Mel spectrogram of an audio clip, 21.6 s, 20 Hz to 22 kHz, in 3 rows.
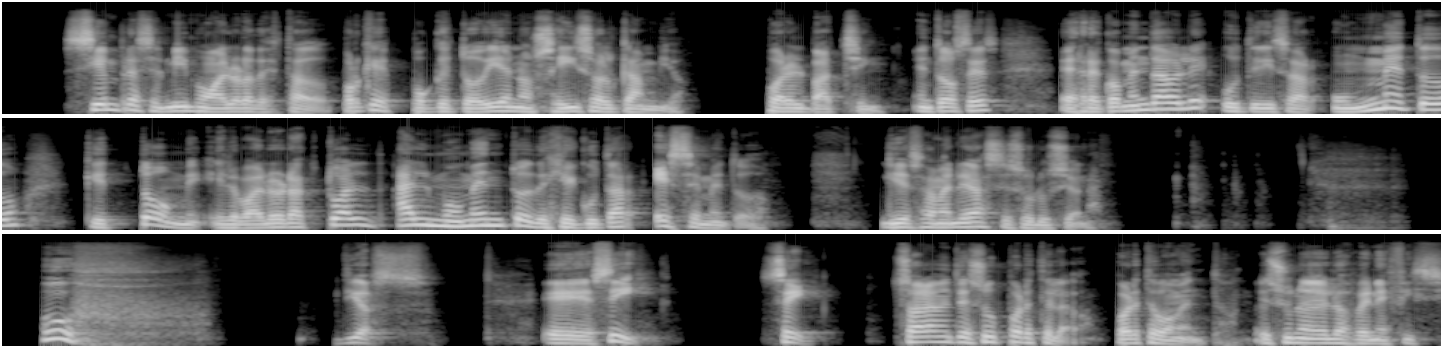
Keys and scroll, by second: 3.4-4.5 typing, 4.3 Escape, 6.2 e, 7.2 Escape, 11.1 Escape, 13.0 j.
